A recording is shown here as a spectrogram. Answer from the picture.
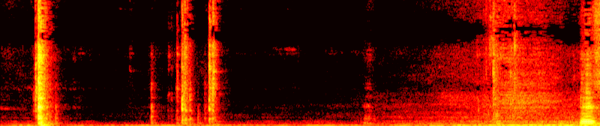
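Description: Sharp clicks of metal starter-motor parts being handled and set down on a steel plate: one loud click about a quarter-second in, two lighter ones just past a second, then a rising rustle of handling near the end.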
